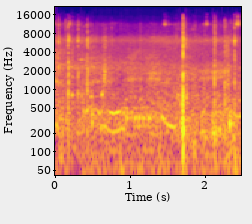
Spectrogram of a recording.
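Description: A male pigeon coos softly in a loft, low rolling coos repeated under faint wing flutters and a few sharp clicks, with no voices.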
